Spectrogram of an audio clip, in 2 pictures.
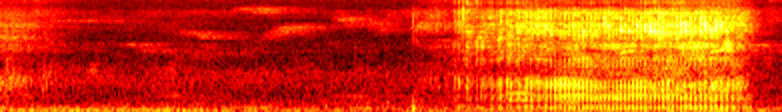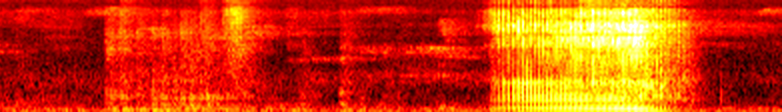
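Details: Loud, rumbling breath noises from a sleeping man, with a rough, vibrating inhale swelling to a deep roar; heavy snoring likened to an earthquake.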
